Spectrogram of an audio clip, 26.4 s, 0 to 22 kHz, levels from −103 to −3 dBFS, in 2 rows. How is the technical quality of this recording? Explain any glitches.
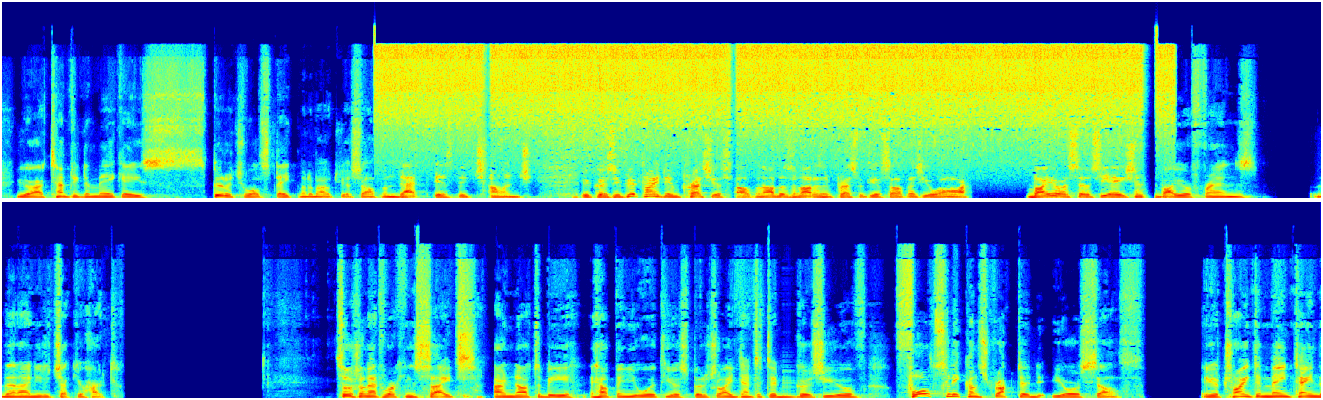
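The technical quality is poor, with two kinds of fault in this speech recording.

Low bit depth with noise shaping runs from 3.72 to 11.73 s. The signal appears reduced to about 4 bits, and the rounding error is pushed upward in frequency. The result is a thin, steady hiss, roughly as loud as the speech, rising sharply toward the treble.

A burst of packet loss occurs at 4.80, 7.27, 11.40 and 21.00 s. Each time, the receiver extends the last sound for 61 to 134 ms, fading it into a buzz or hiss. Speech then resumes with 60 to 140 ms missing. At 11.40 s a brief silence follows the fill.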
